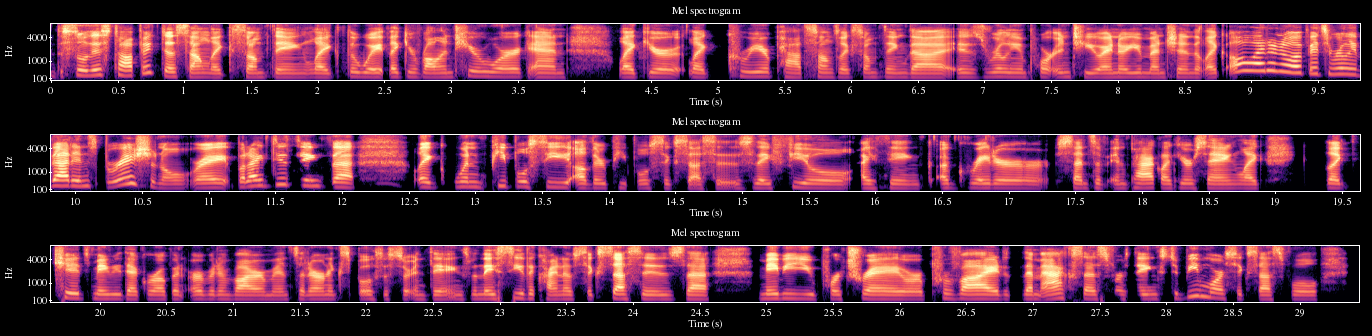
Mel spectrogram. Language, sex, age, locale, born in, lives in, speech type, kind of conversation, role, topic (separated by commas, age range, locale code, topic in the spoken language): English, female, 25-29, en-US, United States, United States, conversation, podcast, host, How do our personal values shape what we consider true success?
